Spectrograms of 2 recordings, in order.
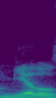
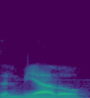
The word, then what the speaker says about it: El Miedo: I mean, I've seen people, when I was in LALAU, they pronounced El Miedo's name as El Miado.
